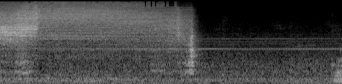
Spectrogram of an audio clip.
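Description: Airbrush spraying paint at reduced air pressure: a strong breathy hiss at first, then a lighter, steadier spray hiss that cuts off abruptly, leaving quiet with a faint tone.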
